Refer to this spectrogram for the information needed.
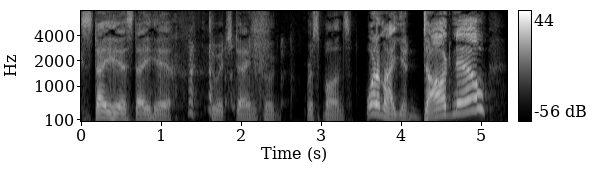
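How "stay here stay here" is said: ordinary delivery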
